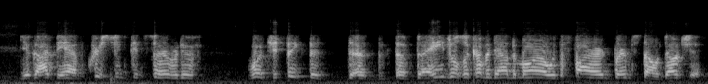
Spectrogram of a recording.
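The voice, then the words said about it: Put-on mocking accent. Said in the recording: “I love that accent ... that accent's amazing”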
